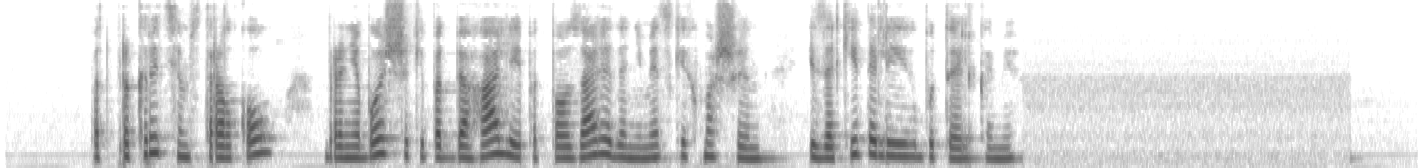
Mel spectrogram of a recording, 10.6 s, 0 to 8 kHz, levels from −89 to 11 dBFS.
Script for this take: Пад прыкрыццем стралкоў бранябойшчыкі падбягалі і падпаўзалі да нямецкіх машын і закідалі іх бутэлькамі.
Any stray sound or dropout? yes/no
no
